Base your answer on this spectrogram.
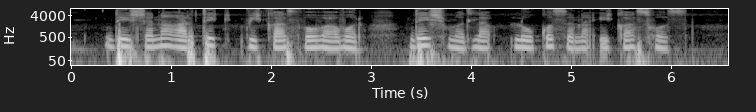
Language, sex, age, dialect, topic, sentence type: Marathi, female, 25-30, Northern Konkan, banking, statement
